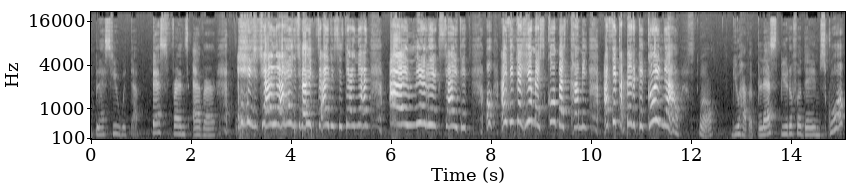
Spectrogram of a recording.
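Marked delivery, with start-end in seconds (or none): 2.7-11.8 high, loud, giggling puppet; excited puppet. Acted. Puppet boy hears his bus, high and fast. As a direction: rush off in giggly glee.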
